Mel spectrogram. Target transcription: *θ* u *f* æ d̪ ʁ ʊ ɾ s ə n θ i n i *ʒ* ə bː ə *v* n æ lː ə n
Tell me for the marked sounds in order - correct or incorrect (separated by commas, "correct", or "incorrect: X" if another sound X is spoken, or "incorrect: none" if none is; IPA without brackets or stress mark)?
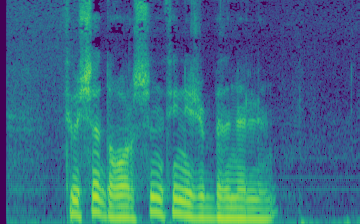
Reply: correct, incorrect: s, correct, incorrect: ð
